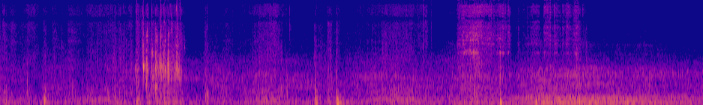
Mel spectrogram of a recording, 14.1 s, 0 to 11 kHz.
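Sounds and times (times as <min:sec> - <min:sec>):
chalk crunching: 0:09.2 - 0:11.8.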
